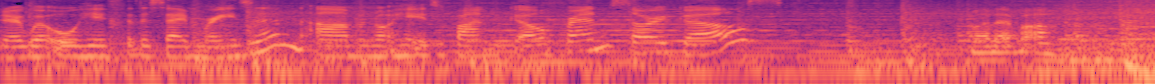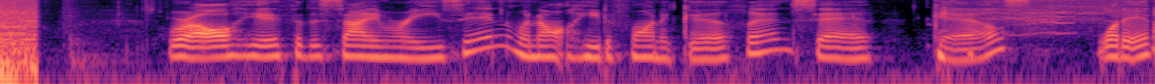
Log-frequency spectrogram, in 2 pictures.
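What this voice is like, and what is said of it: A good put-on accent. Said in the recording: “That's really good. That's really good. We've got two very good accent people.”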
